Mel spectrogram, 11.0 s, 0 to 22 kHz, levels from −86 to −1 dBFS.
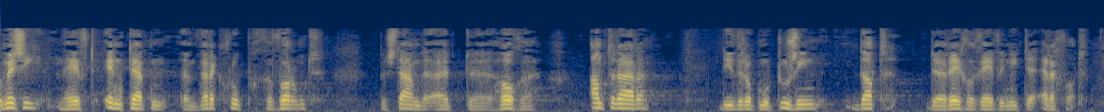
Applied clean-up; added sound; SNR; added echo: none; none; none; none.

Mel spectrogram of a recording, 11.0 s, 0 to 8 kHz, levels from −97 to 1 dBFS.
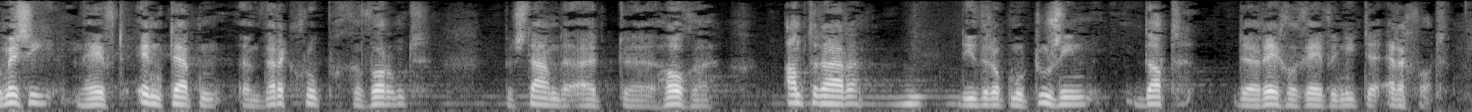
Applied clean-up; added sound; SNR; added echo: neural separator model SepFormer DNS4.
